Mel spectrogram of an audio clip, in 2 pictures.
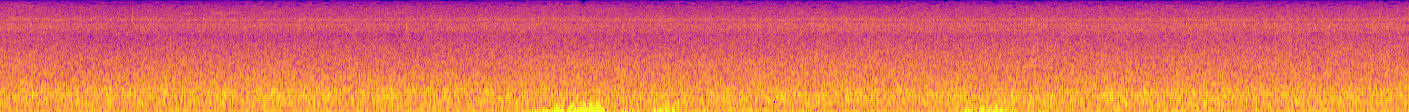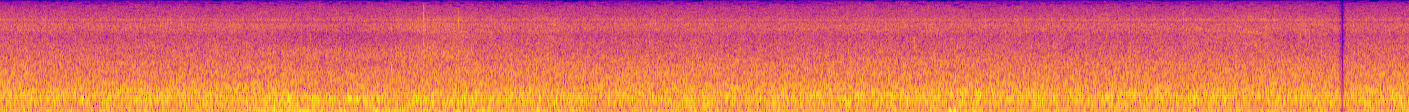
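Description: River rapids rush in a steady, broad hiss of flowing water that holds an even level throughout, with a couple of faint knocks near the start.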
